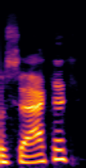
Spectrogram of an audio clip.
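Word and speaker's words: Sakic: Behind my name is Joe Sackic.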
